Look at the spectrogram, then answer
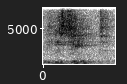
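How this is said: France French accent, with a long ee vowel.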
